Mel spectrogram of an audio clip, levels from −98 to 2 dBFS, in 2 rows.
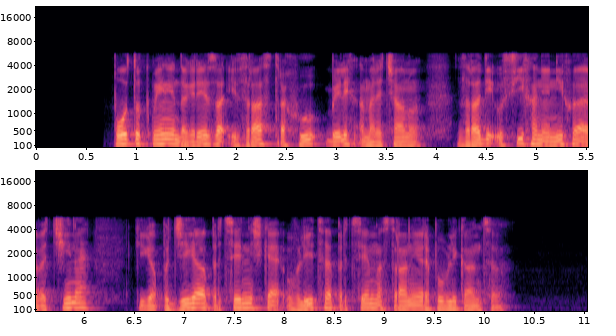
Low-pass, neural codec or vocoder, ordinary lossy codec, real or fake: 5.4 kHz; none; none; real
